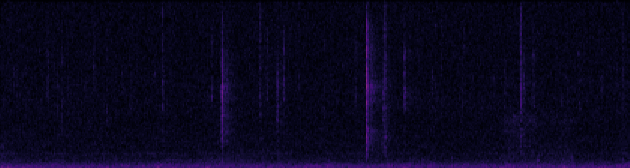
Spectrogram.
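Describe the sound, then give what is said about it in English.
A quiet fire crackles and fades out, with a few sparse, sharp pops scattered over a soft, steady low rumble; the snaps are faint and irregular, and no one speaks. “Sound of the crackle of the fire right now, which is fading out.”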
